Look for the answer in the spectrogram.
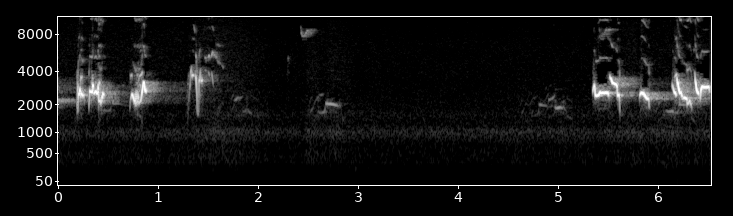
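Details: American robin recorded outdoors in North America: a few short warbled whistles, a quiet pause of several seconds, then a rapid burst of rising and falling whistled notes.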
